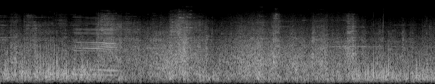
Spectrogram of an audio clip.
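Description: Metra commuter train rolling past on the track, its wheels clicking steadily over rail joints.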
